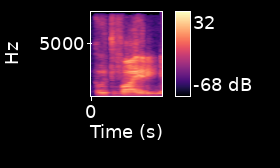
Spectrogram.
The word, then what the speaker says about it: Ohtuvayre: Ohtuvayre, yeah.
